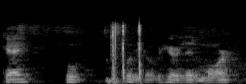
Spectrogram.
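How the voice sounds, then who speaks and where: An older man with a rambling, halting delivery who repeats words as he talks through supplements, recorded as old camcorder audio. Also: fairly low pitch, flat delivery, noisy background. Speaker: health supplement presenter. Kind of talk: rambling spoken talk.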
